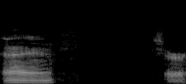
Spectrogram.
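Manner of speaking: unenthusiastic. Agreeing to a suggestion to storm the office: unenthusiastic. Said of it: "don't sound so excited".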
